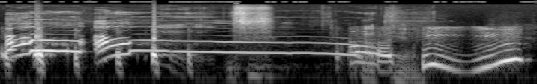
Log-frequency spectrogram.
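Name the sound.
dog howling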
